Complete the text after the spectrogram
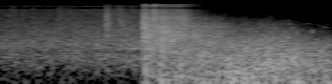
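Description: A body splashes heavily into water.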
